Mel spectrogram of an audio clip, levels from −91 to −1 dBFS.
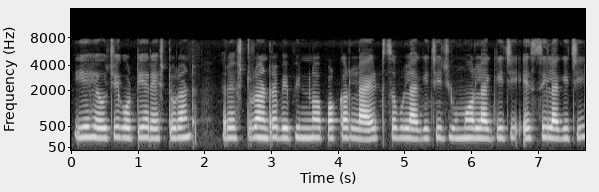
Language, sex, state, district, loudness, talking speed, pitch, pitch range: Odia, female, Odisha, Khordha, -18 LUFS, 115 wpm, 230 Hz, 225-235 Hz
